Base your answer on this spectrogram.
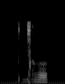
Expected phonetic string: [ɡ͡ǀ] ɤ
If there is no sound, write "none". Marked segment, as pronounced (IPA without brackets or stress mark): ɡ͡ǀ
